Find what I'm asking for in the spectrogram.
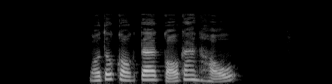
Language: Cantonese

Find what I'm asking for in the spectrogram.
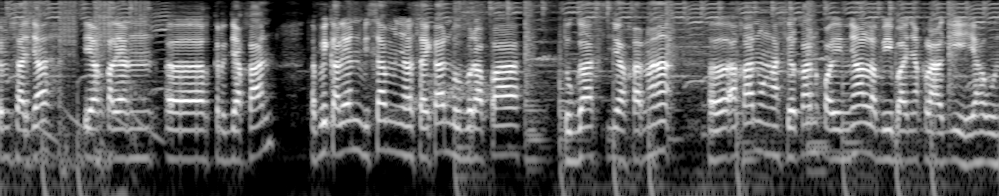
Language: Indonesian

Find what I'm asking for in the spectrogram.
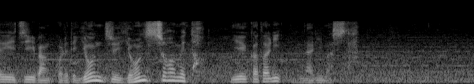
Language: Japanese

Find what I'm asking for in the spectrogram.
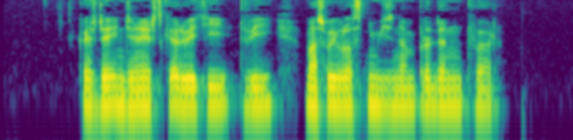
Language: Czech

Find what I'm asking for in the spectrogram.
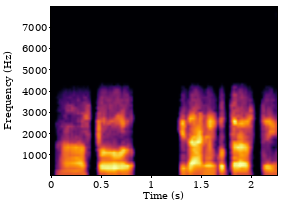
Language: Sanskrit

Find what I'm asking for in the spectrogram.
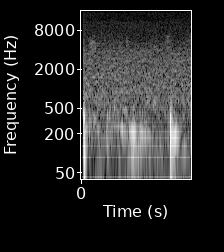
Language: Swahili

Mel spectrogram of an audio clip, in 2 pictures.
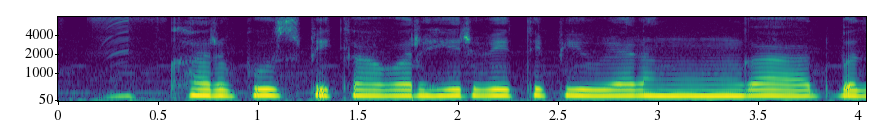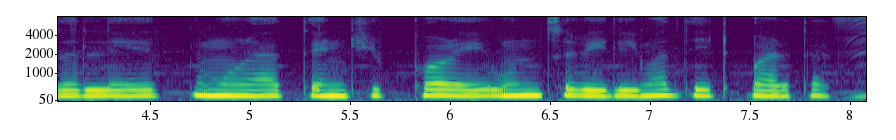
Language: Marathi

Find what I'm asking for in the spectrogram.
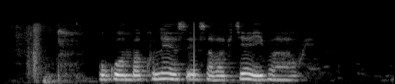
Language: Kinyarwanda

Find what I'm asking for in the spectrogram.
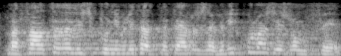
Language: Catalan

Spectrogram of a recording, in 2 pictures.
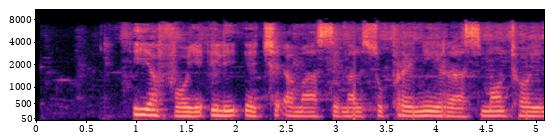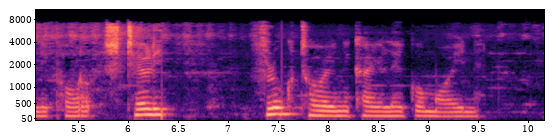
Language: Esperanto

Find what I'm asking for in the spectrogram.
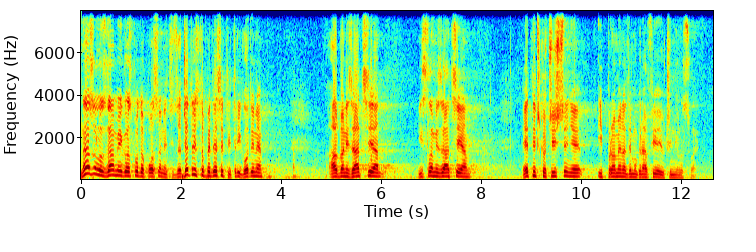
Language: Serbian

